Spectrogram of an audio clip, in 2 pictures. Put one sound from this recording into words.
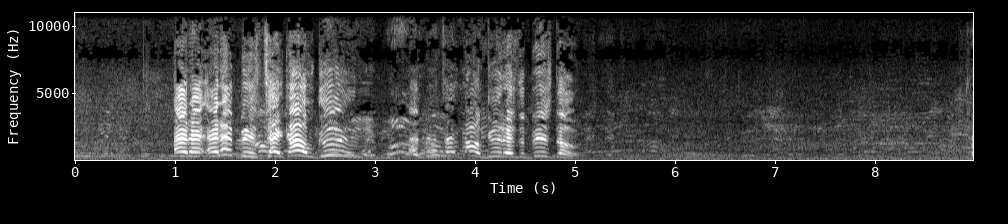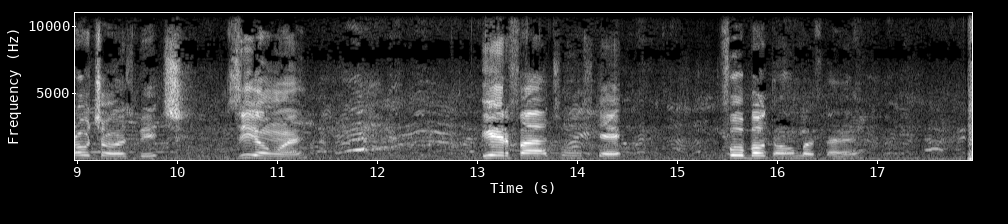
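A young man talks excitedly close by.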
